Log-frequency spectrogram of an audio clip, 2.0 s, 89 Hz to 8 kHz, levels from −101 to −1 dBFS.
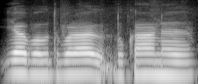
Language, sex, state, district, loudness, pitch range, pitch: Hindi, male, Jharkhand, Deoghar, -17 LUFS, 145-155 Hz, 150 Hz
